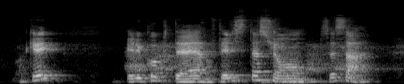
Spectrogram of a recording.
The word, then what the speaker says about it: hélicoptère: Quando utilizarmos o H em francês, ele é muet. Então, c'est une lettre muette. É uma letra muda. O H ele é mudo em francês, tá? Então, por exemplo, hélicoptère. Hélicoptère.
